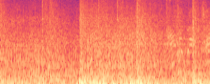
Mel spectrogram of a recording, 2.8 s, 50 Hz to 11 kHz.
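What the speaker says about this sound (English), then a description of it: "And another artillery barrage there." An artillery barrage in the Company of Heroes 2 strategy game, a dense, continuous roar of booming impacts and rumbling blasts with several sharper explosive cracks, with a commentator's voice partly buried in the din.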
